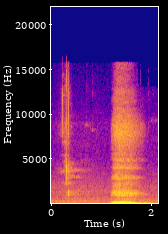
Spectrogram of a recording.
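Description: A man's sigh, a loud breathy exhale of about half a second, about a second in, with a low rush of air hitting the microphone. A faint click comes just before it.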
